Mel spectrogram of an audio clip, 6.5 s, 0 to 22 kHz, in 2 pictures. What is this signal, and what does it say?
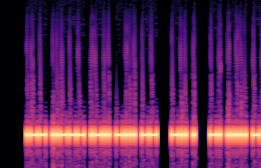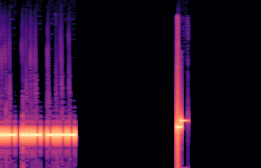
Morse code, heard as a keyed tone, about 42 wpm, 700 Hz. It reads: W2LBM DE N5XVY
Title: USA Callsign DE Callsign 45wpm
